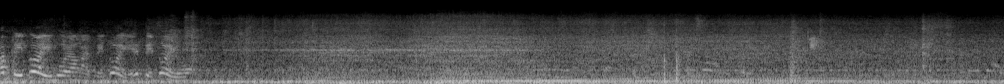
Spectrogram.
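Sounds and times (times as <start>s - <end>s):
noisy background: 0.0s - 10.0s.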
